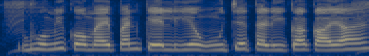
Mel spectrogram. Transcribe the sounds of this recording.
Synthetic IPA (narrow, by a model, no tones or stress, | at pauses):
bʱuːmikomɐːpənkelieũːt͡ʃet̪ɐɾiːkakaːjaɦɛː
